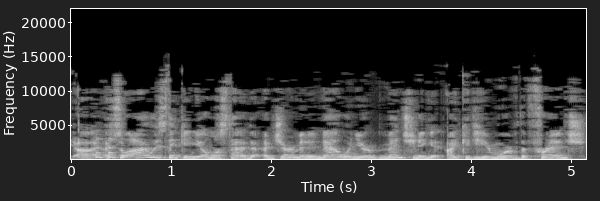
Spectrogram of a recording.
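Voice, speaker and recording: In a New Jersey accent, a man with a high-pitched voice talks at a fairly quick pace with hardly any pauses and very wide pitch swings, amid noticeable background noise and audible room echo. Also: very even loudness. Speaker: music interviewer. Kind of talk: interview.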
